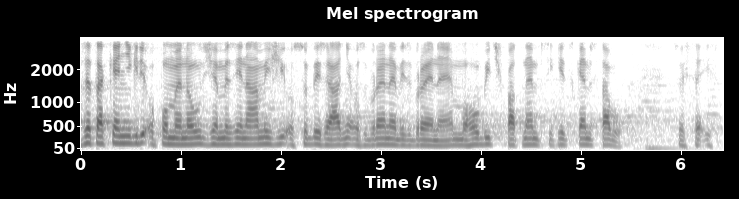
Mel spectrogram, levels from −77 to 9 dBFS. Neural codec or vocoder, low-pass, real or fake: none; 3.6 kHz; real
